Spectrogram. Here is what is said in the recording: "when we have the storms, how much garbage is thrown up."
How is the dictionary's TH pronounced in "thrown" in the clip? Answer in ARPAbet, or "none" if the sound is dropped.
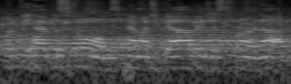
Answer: TH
